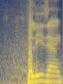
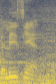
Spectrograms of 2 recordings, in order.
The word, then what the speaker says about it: Belizean: All right, we're backstage at Miss Belize California Pageant with Belize and Cuties dance group.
